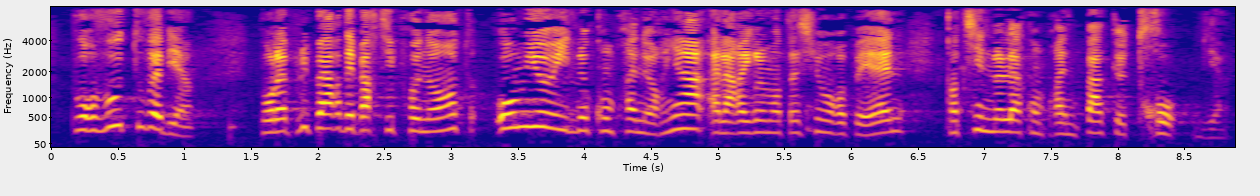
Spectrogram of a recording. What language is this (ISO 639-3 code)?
fra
